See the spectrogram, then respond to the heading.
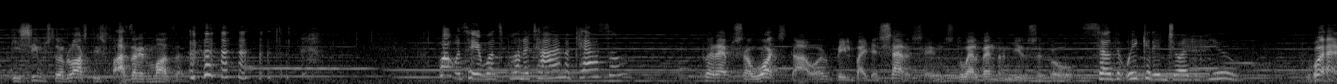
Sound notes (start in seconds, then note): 1.9 laughs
